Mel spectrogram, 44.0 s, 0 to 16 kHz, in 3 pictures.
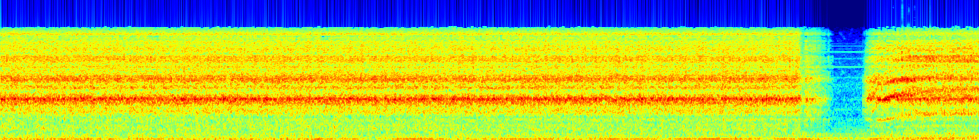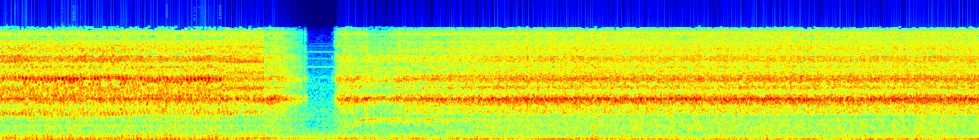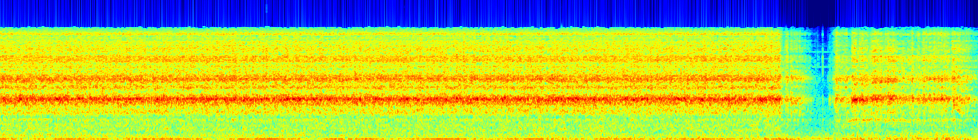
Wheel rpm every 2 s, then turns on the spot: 160, 160, 160, 160, 160, 150, 70, 160, 160, 80, 150, 160, 160, 160, 160, 160, 160, 160, 160, 160, 100, 110.
none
